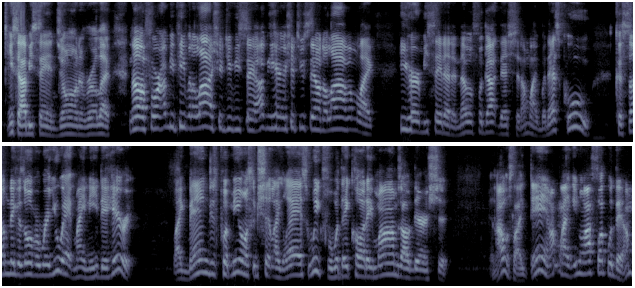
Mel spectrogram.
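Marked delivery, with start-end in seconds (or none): none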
